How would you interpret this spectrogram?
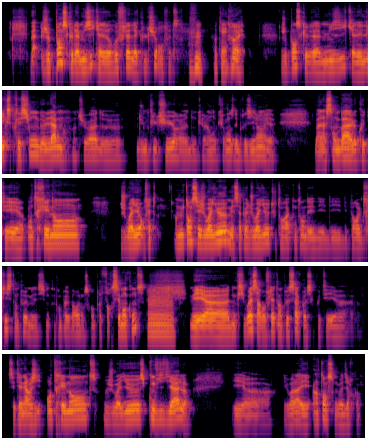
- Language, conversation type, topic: French, podcast, En quoi voyager a-t-il élargi ton horizon musical ?
- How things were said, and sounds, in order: chuckle; stressed: "entraînant"; stressed: "tristes"; stressed: "forcément"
